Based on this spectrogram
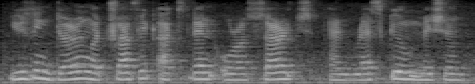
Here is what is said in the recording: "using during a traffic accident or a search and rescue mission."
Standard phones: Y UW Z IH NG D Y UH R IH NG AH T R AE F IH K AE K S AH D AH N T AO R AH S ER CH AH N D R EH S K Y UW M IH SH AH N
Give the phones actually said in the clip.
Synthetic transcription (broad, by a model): Y UW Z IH NG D Y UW R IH NG AH T R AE F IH K AE K S AH D AH N T AO R AH S ER CH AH N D R EH S K Y UW M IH SH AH N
